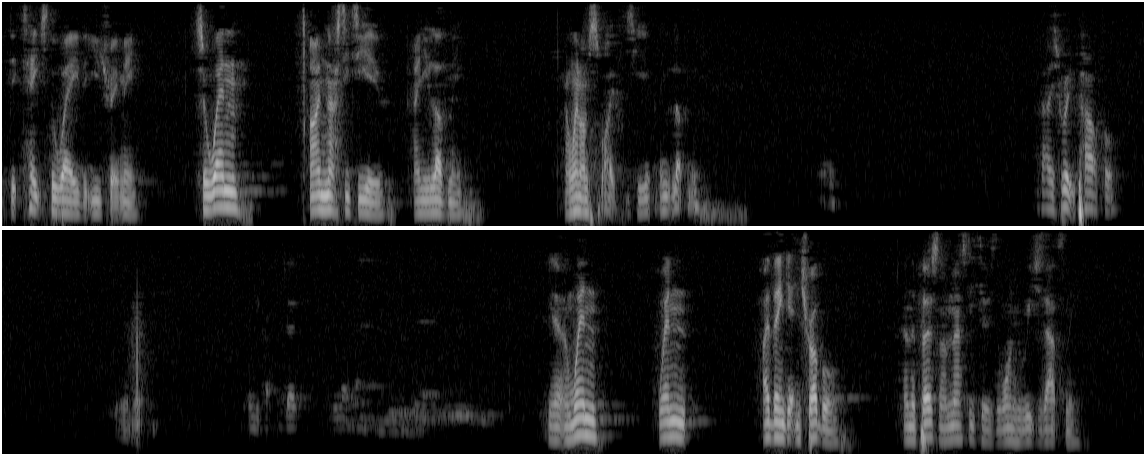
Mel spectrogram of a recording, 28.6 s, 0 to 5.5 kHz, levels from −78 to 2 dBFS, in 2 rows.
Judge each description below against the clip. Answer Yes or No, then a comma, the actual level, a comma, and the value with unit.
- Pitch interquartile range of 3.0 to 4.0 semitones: No, wide, 5.5 semitones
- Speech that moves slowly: Yes, slow, 120 wpm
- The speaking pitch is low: Yes, low, 120 Hz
